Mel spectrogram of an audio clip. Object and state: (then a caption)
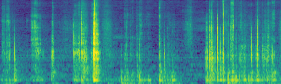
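Wooden puzzle pieces being placed. Fingertips tap and patter solid dark-wood puzzle pieces as they are placed into a thin green wooden frame. The result is a quiet series of short, dry clicks and soft scrapes, bright and crisp, with each sound dying away almost at once.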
